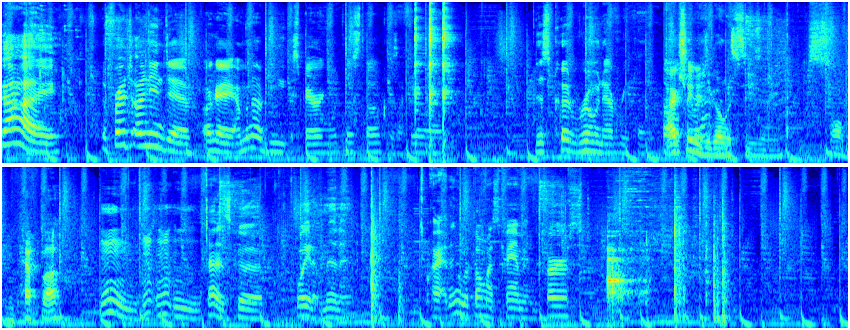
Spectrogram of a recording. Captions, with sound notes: The guy. The French onion dip. Okay, I'm gonna be sparing with this though 'cause I feel like (spoon taps) this could ruin everything. - I actually need to go with seasoning, salt and pepper. - That is good. Wait a minute. All right, I think I'm gonna throw my spam in first.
